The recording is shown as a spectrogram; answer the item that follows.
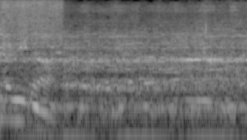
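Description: Speech only: a man's voice tails off in the first half-second, then faint talk over a steady low hum, most likely the match commentary from the television.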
